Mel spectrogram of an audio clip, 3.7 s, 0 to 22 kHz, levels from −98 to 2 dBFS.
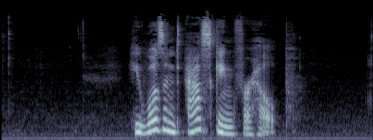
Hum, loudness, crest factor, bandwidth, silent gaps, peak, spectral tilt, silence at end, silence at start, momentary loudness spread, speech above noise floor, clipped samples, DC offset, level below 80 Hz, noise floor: none; -26 LUFS; 20 dB; 14 kHz; none; -10 dBFS; -3.5 dB/octave; 1 s; 1.35 s; 11 LU; 35 dB; under 0.1%; under 0.1%; -60 dBFS; -60 dBFS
